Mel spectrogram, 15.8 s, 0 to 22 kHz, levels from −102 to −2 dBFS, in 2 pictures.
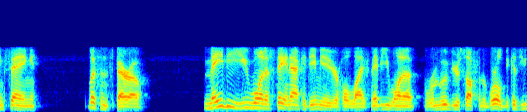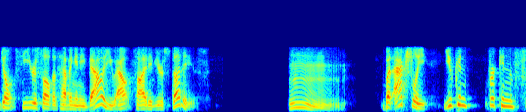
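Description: Throughout, the speech sounds hoarse and noisy, squeezed into a 200 Hz to 3.5 kHz band with nothing above 3.7 kHz. This is Speex codec damage: at what sounds like about 11 kbps, too few bits describe the excitation.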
